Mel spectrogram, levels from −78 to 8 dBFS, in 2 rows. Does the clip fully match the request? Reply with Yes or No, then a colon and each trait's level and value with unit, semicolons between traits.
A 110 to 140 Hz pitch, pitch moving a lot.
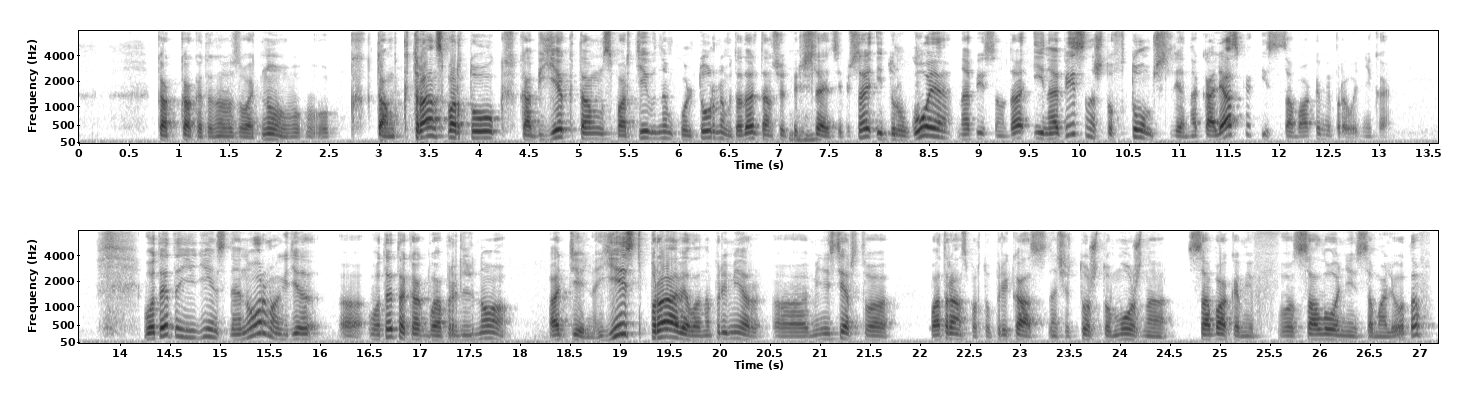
Yes: low, 135 Hz; wide, 6.7 semitones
